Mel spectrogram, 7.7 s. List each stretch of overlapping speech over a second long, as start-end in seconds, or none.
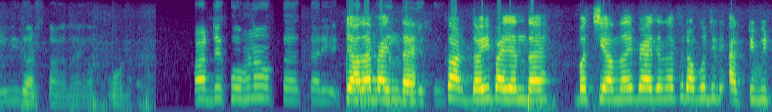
none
